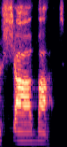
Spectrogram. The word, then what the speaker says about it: Shabbat: we're when we're um English speakers and we say inside we're saying inside we're not saying in in is iniside we're not saying iniside right we're saying in side and this is the same thing we're saying tabat or shabat does that make sense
